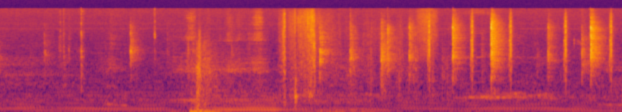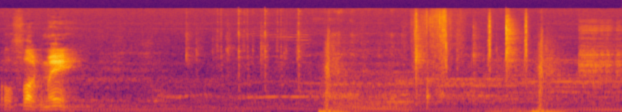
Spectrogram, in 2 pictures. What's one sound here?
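Game menu clicks tick as selections change.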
